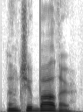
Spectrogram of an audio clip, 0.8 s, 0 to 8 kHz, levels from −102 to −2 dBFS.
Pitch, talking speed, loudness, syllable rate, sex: 115 Hz, 215 wpm, -14 LUFS, 5.8 syllables/s, male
